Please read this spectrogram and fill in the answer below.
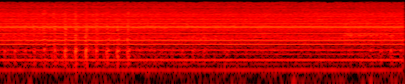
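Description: Steady electrical hum made of several fixed tones, with a faint rapid ticking in the first second and a half.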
